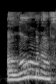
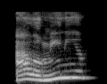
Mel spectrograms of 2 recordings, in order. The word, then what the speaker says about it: aluminum: And sure enough, British say aluminum one way and we say aluminum one way, and we were both right.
